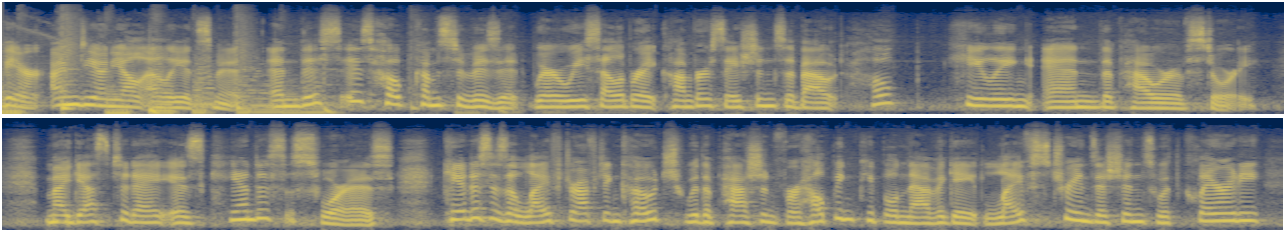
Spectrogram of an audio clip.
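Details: Adult woman; Typical speech.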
